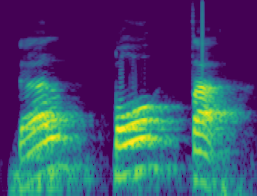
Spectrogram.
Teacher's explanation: Kalau di pangkal gigi yang dekat gusi namanya pangkal gigi, maka di situ keluar dal, to, sama huruf ta.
